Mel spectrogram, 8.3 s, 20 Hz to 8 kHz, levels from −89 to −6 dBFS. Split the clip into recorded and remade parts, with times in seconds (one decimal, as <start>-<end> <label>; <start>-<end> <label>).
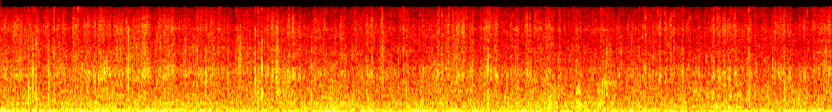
0.0-8.3 recorded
